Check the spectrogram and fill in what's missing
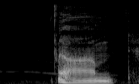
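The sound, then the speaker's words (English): A dog lets out a single loud, drawn-out whine lasting about half a second with a strained, tonal quality, followed by quiet; the dog is whining to be let into the room. “I think I'm going to have to really quickly, like this is going to be like 3 seconds of me letting my dog in here.”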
